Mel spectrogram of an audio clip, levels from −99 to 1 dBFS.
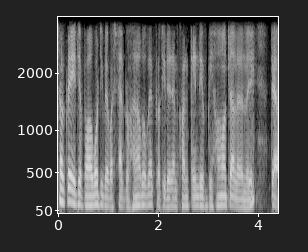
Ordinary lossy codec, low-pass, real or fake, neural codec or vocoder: AAC, 32 kbps; 3.6 kHz; fake; codec, 16 kHz, 1 kbps, X-Codec, HuBERT features, trained on general audio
